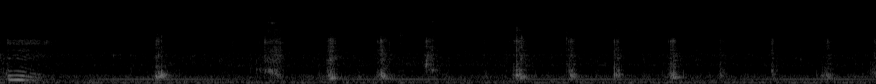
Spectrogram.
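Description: Close-up chewing of a taco topped with Takis rolled tortilla chips: irregular crisp crunches, a couple a second, over a faint steady hum. A brief voiced mouth sound right at the start is the loudest moment.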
